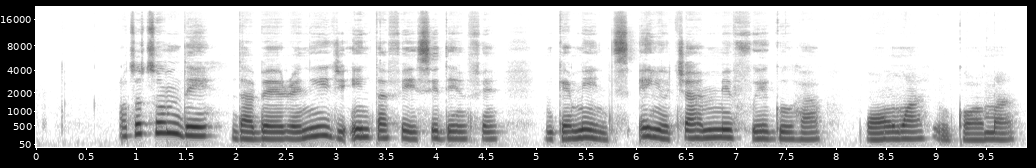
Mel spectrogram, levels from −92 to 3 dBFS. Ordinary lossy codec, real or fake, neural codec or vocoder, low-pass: none; fake; vocoder, 44.1 kHz, 128 mel bands, Pupu-Vocoder; 19.8 kHz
